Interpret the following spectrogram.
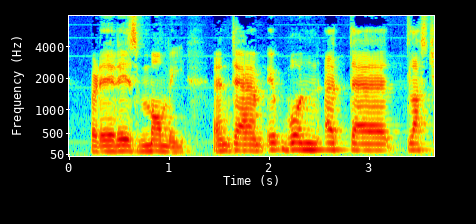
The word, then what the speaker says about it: Mommy: It is actually pronounced Mommy. It's the American way of actually spelling it, even though we would say Mummy, but it is Mommy.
